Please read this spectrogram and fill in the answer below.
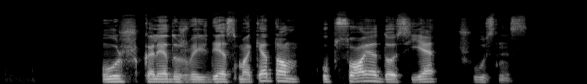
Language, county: Lithuanian, Šiauliai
